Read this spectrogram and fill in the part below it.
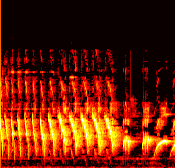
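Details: Long-tailed shrike giving a lively, full song: a fast run of sharp, high, downslurred chirps repeated about five per second, then slower drawn-out whistled notes, the last one rising then falling. The background is quiet.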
